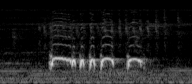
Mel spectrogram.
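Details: Wild local zebra dove in forest, used as a lure for other birds: a single rapid phrase of about six soft, rolling coos with a stuttering rhythm, lasting about a second, over low background noise.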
